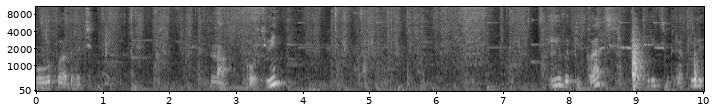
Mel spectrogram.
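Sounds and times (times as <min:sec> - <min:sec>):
quiet background music: 0:00.0 - 0:10.0
spatula scraping a bowl: 0:00.0 - 0:10.0.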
